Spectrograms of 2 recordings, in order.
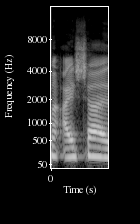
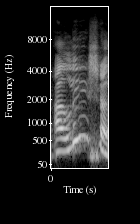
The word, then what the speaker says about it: Aisha: was born there um my name aisha is very very popular in nigeria um that pronunciation not so popular here everyone's like or they're like alicia they just add letters that aren't there one time i came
